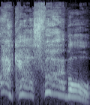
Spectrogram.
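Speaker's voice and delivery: very high-pitched shout. Acting out a player calling out a spell: imitating someone yelling. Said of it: "some wizard of techno yells out".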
